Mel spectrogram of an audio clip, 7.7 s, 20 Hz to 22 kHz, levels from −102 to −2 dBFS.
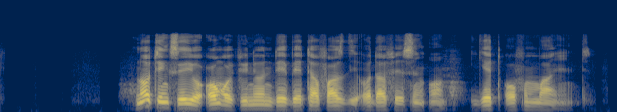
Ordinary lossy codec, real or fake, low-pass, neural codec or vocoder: none; real; 7.2 kHz; none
